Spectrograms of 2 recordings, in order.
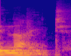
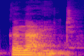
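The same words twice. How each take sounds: First: नाइट starting directly on n; correct silent K. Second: कनाइट with k and short vowel before n; wrong sounded K. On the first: Teacher reads out knight correctly, k silent. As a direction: say नाइट with no k sound. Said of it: "correct pronunciation इसका". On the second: Teacher lists wrong readings, knight with k sounded. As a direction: add a k syllable opening कनाइट. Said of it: "ये wrong है". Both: Shown as a demonstration.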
